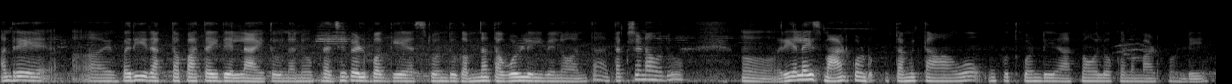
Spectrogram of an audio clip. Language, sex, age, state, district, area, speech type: Kannada, female, 45-60, Karnataka, Hassan, urban, spontaneous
